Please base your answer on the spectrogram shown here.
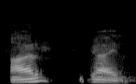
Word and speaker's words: Argyle: He divided it into two, Argyle.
